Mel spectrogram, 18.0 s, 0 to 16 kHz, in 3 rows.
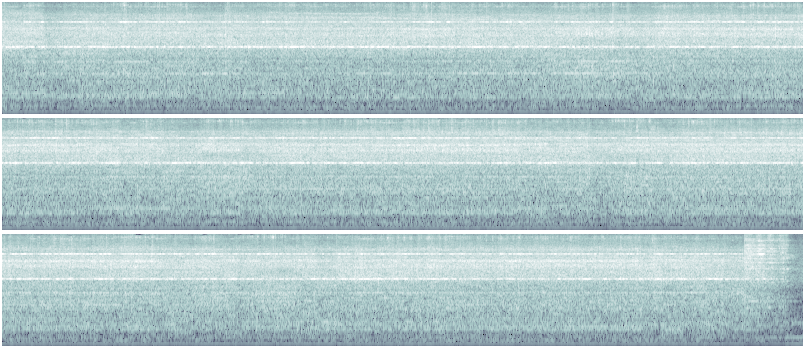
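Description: Metal lathe running steadily while a 1/8 in twist drill bores a hole in a small mild-steel part: an even machine hum with a steady high whine over it. It stops suddenly just before the end.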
